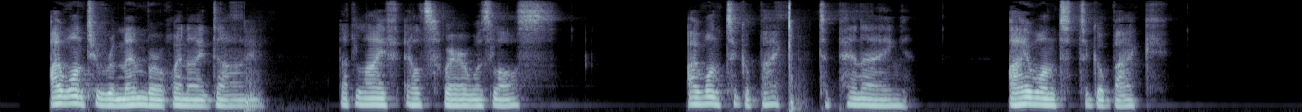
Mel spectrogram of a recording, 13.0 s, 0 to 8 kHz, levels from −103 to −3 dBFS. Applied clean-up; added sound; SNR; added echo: neural mask model DeepFilterNet 3.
